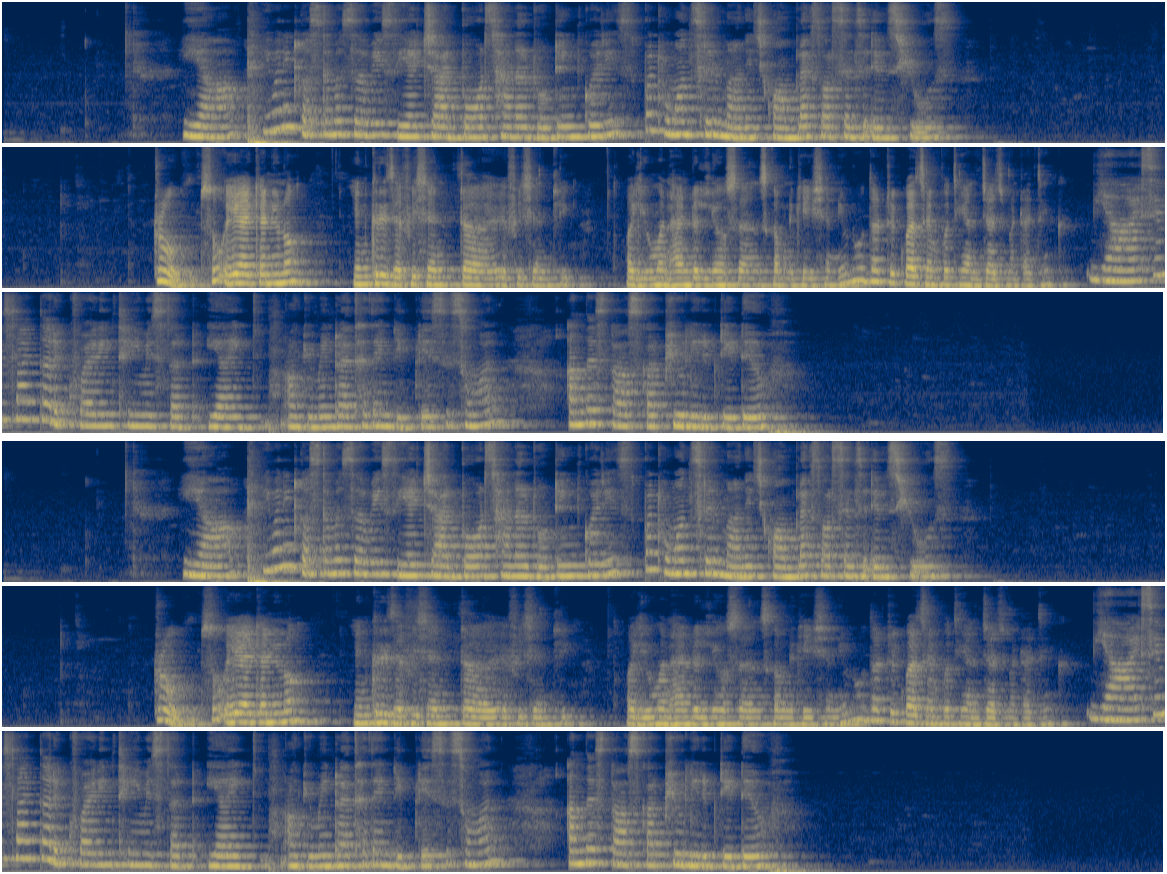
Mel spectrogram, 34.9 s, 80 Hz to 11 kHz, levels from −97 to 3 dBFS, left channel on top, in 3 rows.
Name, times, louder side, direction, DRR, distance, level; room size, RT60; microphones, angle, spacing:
voice 1, 1.8-9.4 22.5-31.1, equal, 10° right, 2 dB, 0.6 m, -24 dB
voice 2, 13.1-14.6 15.1-17.3 17.9-22.2, left 2 dB, 55° left, 7 dB, 0.4 m, -23 dB
7.1 x 2.4 x 2.8 m, 0.82 s
head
